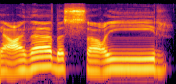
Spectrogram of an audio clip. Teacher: عین کو گلے کے درمیان سے ادا کرنا ہے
